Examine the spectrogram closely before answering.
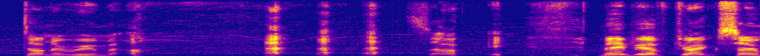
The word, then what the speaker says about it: Donnarumma: Why you say diorama? I don't know. How do you say? Donnarumma.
